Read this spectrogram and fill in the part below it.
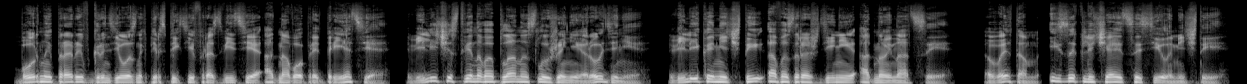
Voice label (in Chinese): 俄语男, 宣传配音, 企业俄语配音; 华意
